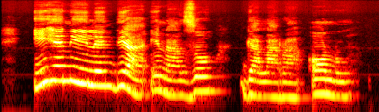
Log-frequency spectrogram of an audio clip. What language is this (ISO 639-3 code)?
ibo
